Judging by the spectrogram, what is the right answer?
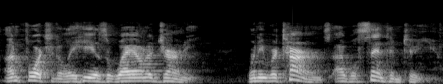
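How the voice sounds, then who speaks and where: A man voicing a calm, reassuring senior monk in a storybook tale. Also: a little high, quick pace, close to an everyday voice. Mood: calm, assured. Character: unruffled senior monk of warrior cat shrine. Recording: dull lo-fi recording.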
